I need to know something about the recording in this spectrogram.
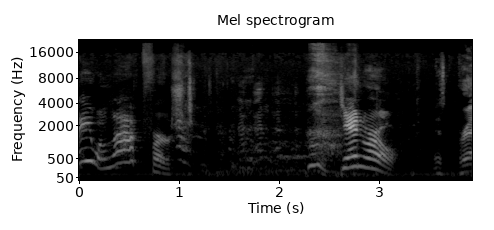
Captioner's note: laughter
